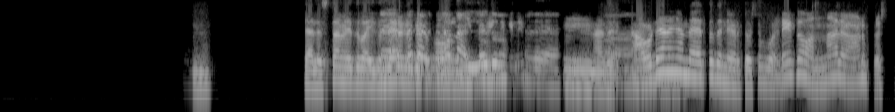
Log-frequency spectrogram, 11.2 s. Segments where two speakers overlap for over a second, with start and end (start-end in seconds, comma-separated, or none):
4.8-6.5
